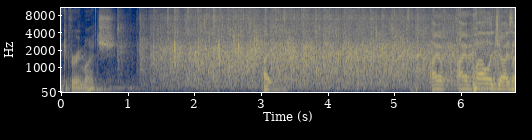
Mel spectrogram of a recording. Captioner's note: applause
